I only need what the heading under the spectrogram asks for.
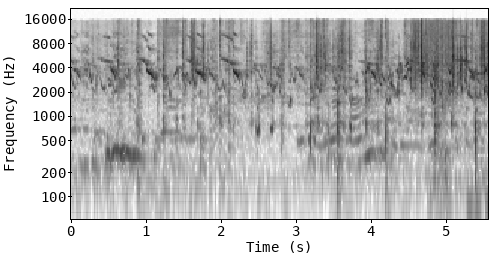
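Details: Grey francolin chicks uttering thin high peeps and short slurred whistles in a busy overlapping stream, with occasional sharp clicks and a brief burst of broadband rustle near the end.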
